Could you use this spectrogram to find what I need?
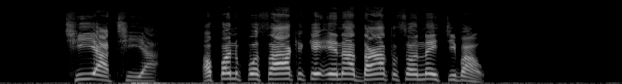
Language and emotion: Maithili, disgusted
